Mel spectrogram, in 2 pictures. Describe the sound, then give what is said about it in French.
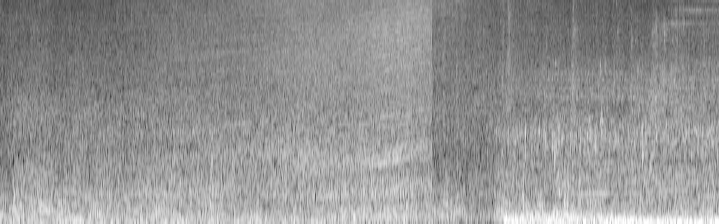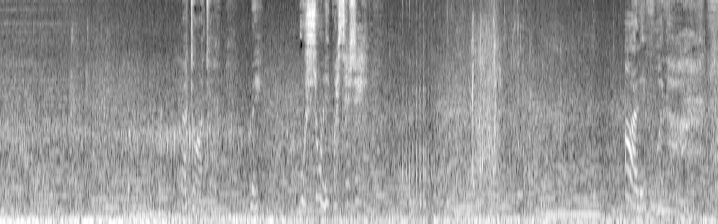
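A thunderstorm at sea with a sinking ship, played as a sound effect: thunder and rain roll on continuously, and a deep, loud rumble swells up partway through and holds to the end. “Le tonnerre gronde, les voiles se déchirent, le bateau fait naufrage, il coule.”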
